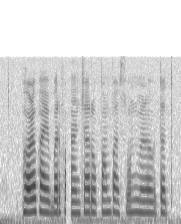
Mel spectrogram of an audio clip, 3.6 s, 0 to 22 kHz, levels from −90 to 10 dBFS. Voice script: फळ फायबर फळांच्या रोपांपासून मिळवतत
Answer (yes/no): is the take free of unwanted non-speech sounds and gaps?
no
